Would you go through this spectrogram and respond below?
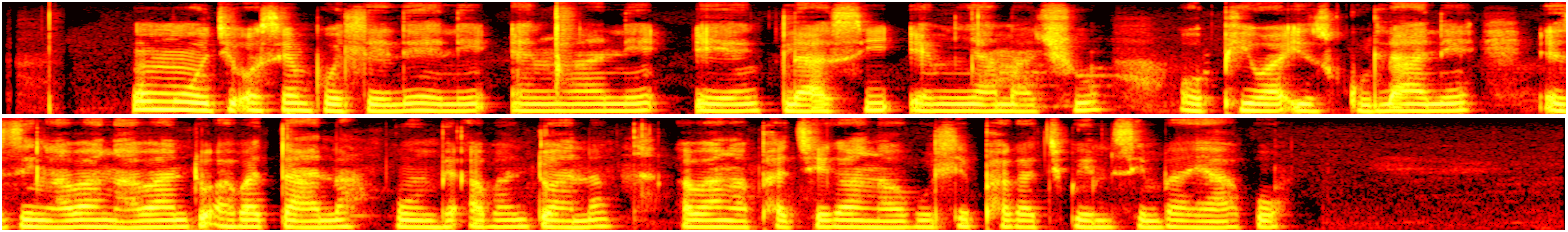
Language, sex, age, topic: North Ndebele, female, 18-24, health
